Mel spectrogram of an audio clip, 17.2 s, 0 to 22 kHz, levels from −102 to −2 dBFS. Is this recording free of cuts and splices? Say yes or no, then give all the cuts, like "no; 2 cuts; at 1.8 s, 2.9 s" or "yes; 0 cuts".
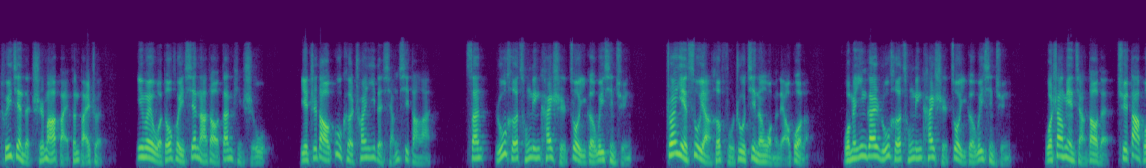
yes; 0 cuts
